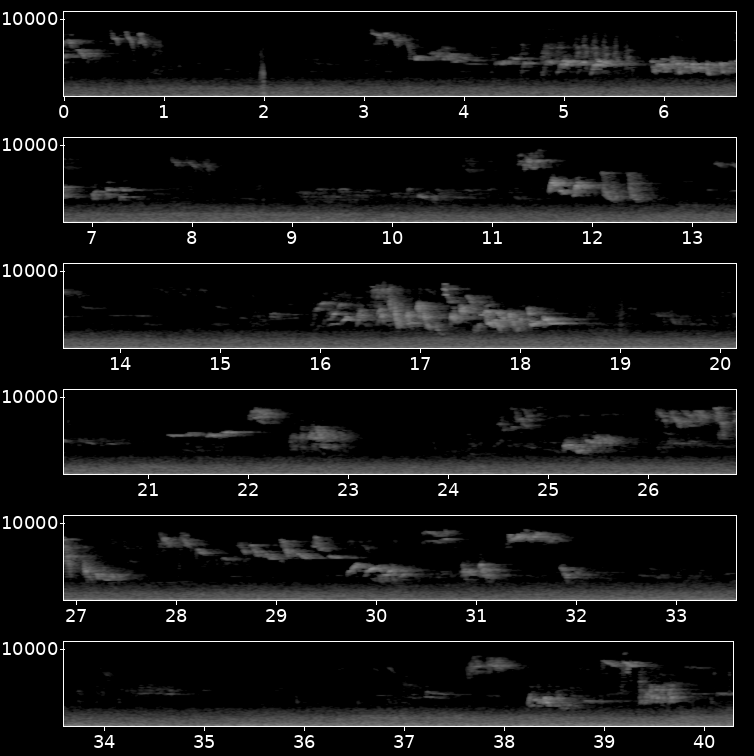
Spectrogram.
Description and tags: cefn on distant traffic birdies countryside
Recorded in woodland, with a busy motorway nearby.
traffic, birds, countryside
